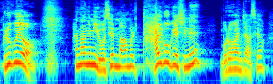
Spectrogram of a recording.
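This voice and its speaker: A male pastor delivers a sermon with lively, animated pitch. His voice sits a bit higher than most men's. He swings from loud, pressing appeals down to hushed whispers. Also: fast talker.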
